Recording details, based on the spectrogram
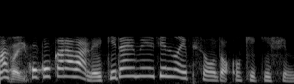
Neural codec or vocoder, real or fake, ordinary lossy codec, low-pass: codec, 16 kHz, 4 kbps, X-Codec, HuBERT features, trained on LibriSpeech; fake; none; 3.6 kHz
